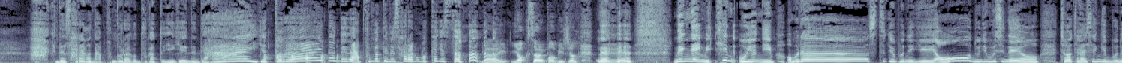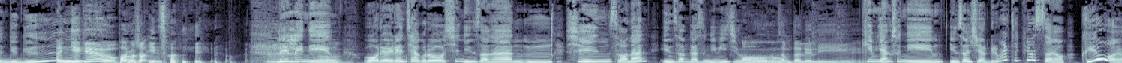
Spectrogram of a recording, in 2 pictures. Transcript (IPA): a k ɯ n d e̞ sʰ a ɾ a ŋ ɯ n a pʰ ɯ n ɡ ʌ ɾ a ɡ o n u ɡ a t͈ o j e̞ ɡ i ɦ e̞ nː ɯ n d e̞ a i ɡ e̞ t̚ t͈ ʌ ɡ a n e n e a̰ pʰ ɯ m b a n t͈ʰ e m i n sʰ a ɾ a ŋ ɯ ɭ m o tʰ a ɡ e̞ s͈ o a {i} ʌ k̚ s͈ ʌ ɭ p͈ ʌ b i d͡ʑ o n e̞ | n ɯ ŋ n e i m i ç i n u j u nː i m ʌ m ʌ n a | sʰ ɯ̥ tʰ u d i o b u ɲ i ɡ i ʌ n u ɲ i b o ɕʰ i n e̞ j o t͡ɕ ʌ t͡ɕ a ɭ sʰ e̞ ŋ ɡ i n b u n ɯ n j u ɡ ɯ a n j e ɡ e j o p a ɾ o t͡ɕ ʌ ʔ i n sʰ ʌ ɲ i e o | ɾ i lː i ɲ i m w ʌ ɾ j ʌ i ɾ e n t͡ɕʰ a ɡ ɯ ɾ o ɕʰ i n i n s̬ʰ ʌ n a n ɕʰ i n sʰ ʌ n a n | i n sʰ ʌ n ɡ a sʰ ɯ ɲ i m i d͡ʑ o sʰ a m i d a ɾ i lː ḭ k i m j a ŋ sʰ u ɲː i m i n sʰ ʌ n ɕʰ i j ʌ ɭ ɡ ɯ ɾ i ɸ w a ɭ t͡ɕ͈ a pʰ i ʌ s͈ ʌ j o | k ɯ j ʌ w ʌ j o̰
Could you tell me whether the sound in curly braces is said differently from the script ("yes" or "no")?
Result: yes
